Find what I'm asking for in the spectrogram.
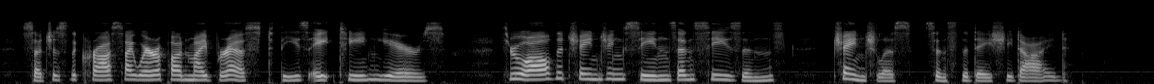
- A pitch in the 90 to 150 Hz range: No, high, 205 Hz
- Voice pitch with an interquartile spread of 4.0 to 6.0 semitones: No, average, 3.4 semitones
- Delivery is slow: Yes, slow, 130 wpm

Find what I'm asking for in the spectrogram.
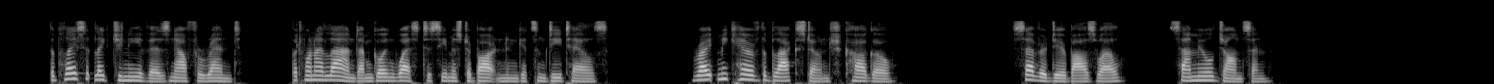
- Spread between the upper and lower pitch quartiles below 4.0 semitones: No, average, 4.8 semitones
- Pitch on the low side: No, medium, 160 Hz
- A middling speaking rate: Yes, average, 145 wpm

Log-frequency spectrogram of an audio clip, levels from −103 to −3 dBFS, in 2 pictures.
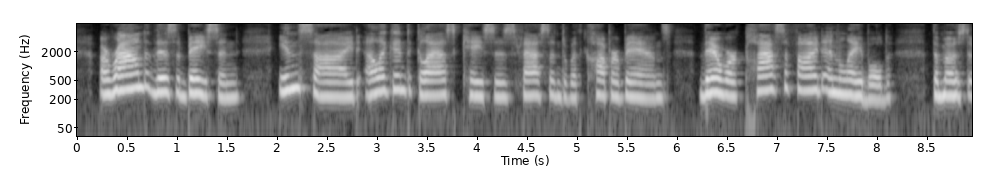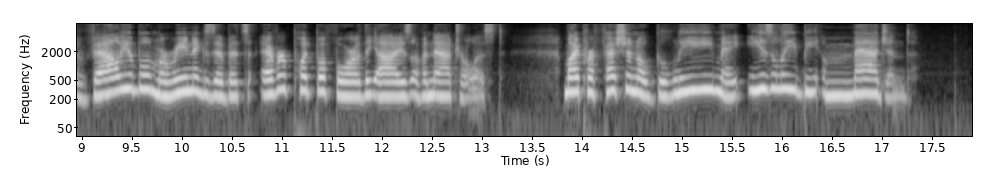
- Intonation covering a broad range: No, average, 4.2 semitones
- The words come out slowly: Yes, slow, 120 wpm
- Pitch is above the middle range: Yes, very high, 250 Hz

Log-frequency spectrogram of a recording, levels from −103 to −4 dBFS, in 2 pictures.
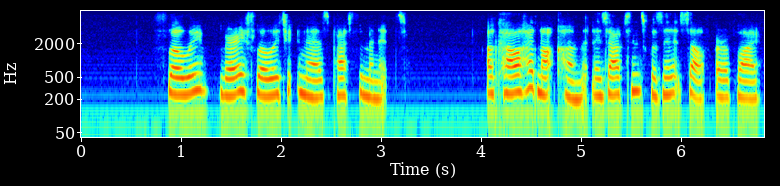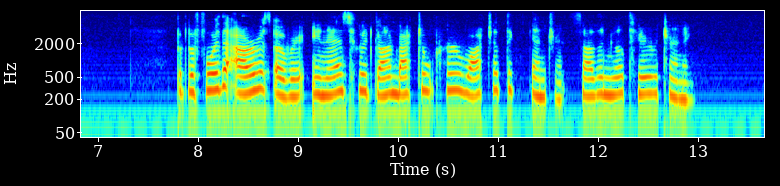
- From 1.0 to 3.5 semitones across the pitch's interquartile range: Yes, narrow, 2.6 semitones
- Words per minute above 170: Yes, average, 180 wpm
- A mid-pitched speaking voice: No, very high, 250 Hz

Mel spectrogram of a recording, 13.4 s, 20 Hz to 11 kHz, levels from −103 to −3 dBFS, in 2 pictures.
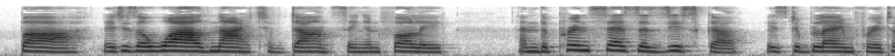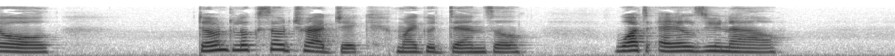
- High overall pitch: Yes, high, 210 Hz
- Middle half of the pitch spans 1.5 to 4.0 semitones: Yes, average, 3.4 semitones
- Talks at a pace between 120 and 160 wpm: Yes, average, 140 wpm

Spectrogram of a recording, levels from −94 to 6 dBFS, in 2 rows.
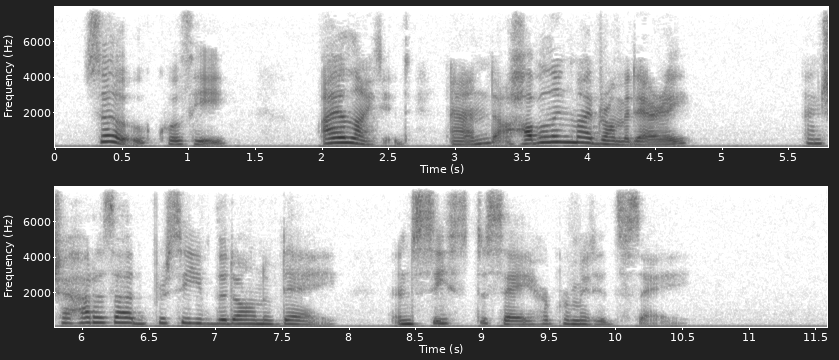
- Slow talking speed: Yes, slow, 115 wpm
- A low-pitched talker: Yes, low, 105 Hz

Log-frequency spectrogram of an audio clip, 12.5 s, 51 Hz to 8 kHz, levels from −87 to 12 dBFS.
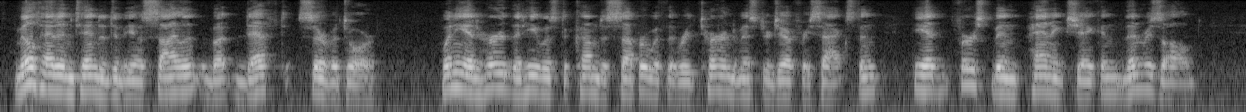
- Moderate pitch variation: Yes, average, 3.2 semitones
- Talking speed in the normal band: Yes, average, 170 wpm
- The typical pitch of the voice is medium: No, low, 130 Hz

